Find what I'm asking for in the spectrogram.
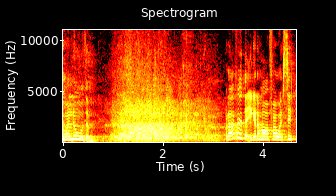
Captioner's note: audience laughing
